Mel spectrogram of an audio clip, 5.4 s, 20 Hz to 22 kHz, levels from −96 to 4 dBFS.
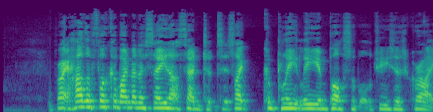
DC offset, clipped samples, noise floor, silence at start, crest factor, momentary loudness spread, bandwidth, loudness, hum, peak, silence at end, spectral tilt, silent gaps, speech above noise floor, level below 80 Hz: under 0.1%; under 0.1%; -57 dBFS; 0.6 s; 18 dB; 10 LU; 13.5 kHz; -17 LUFS; none; 0 dBFS; 0 s; -6 dB/octave; none; 40 dB; -52 dBFS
